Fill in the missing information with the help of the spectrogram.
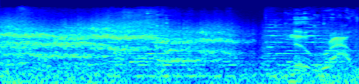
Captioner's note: brakes screeching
